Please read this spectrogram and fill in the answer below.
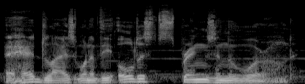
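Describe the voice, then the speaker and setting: A man's voice: low voice, lively intonation, normal speed, darkish tone, soft background music. An actor playing an aloof, stern swordsman who guards the natural world, speaking formally and solemnly in a video game cutscene. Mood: cold, solemn.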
